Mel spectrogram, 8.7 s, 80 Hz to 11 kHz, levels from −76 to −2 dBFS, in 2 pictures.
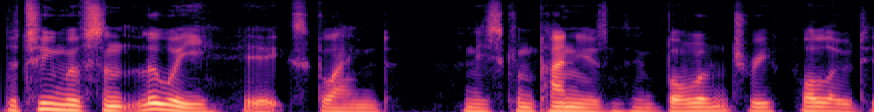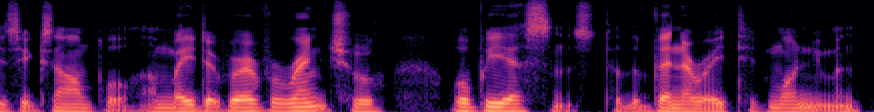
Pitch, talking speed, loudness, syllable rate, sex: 115 Hz, 160 wpm, -20 LUFS, 5.9 syllables/s, male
